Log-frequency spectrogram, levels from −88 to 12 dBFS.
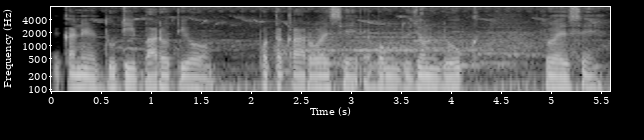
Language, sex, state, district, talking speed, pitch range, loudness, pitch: Bengali, male, Assam, Hailakandi, 95 wpm, 100-105 Hz, -17 LUFS, 100 Hz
